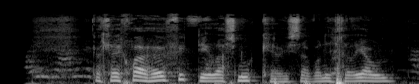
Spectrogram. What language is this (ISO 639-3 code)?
cym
